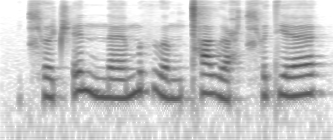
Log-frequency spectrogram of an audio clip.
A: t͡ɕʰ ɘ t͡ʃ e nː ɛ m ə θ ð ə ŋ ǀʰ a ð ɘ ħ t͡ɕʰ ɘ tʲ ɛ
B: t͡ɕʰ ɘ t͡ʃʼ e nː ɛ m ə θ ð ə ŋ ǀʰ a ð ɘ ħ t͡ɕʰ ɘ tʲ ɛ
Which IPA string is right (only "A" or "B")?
B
